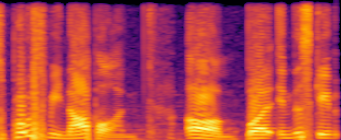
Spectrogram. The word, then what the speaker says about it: Nopon: It's supposed to be Nopon, but in this game it's pronounced Nopon.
